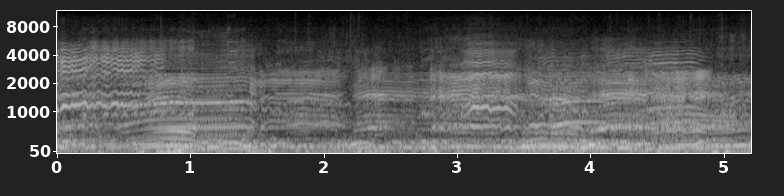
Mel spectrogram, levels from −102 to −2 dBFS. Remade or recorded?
recorded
